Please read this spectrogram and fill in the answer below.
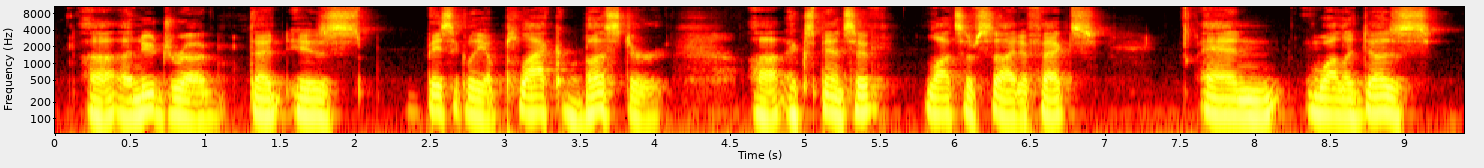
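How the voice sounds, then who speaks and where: The man's voice is somewhat breathy. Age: 60s. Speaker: podcast and radio host, physician. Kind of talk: interview. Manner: hesitant, many fillers.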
